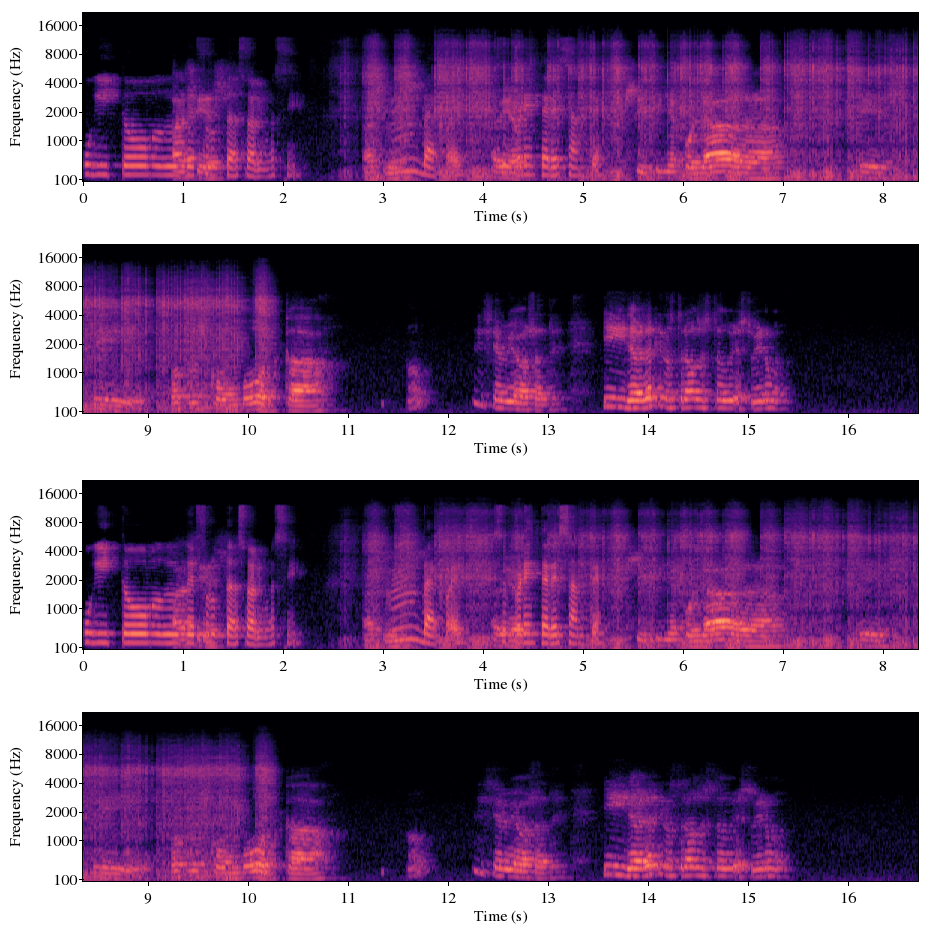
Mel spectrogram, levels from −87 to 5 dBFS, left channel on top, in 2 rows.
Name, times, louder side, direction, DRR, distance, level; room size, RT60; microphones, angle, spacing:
voice 1, 0.0-2.0 3.0-3.8 4.1-5.2, right 3 dB, 35° right, 11 dB, 0.7 m, -28 dB
voice 2, 0.9-1.5 2.8-3.4 4.1-4.4 5.4-7.0 7.7-10.8 11.6-11.7 12.2-15.3, left 1 dB, 50° left, 1 dB, 4.3 m, -28 dB
sound 1, 2.5-10.2, left 2 dB, 20° left, 3.5 m, -34 dB
20.5 x 9.4 x 3.0 m, 0.31 s
head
